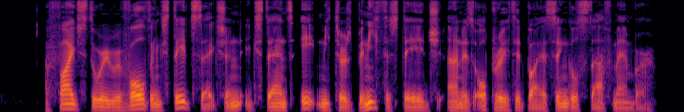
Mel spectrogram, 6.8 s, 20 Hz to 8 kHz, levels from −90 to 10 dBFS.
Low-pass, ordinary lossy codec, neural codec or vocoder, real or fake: none; none; none; real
